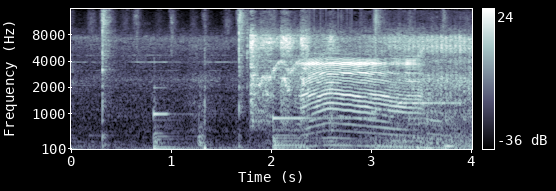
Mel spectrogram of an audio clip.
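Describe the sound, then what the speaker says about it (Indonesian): A cold chain logistics truck engine cranks with a few short bursts, then catches and settles into a steady, loud running idle close by. "sekarang kita saatnya hidupkan mesin"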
